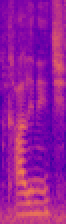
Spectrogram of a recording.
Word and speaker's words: Kalinic: And they pronounced your name properly, and they said Kalinic.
